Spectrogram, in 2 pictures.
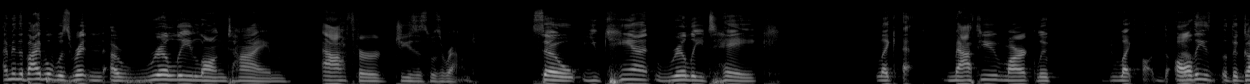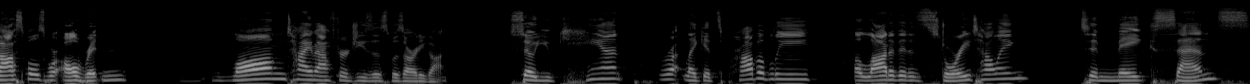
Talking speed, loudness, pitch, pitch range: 130 wpm, -36 LUFS, 185 Hz, 170-215 Hz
